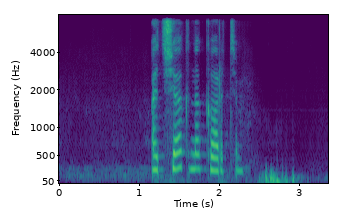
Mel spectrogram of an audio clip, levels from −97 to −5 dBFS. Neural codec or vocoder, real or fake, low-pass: codec, 16 kHz, 2 kbps, X-Codec, HuBERT features, trained on LibriSpeech; fake; 7.2 kHz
